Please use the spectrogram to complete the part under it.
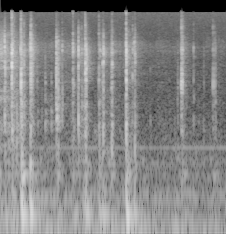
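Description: Quick bursts of typing on a computer keyboard: sharp, close clicks in an uneven rhythm that thin out toward the end, with no talking.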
